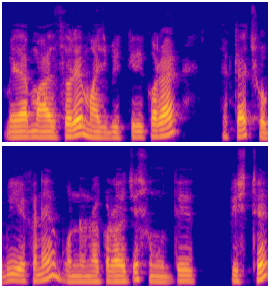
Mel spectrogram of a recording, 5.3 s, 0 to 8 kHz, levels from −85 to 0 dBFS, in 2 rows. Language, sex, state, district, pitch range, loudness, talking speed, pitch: Bengali, male, West Bengal, Dakshin Dinajpur, 110-125 Hz, -20 LUFS, 170 wpm, 115 Hz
